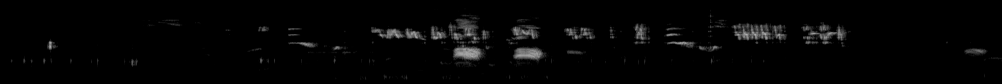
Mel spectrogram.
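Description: Jungle babbler calling: a few faint chirps, then a quick run of loud, harsh, squeaky chattering notes lasting about four seconds.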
